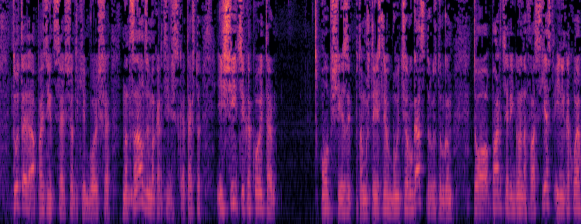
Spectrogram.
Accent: Moscow, Russia; now in Ukraine; я сам москвич, и просто там несколько лет назад переехал в Украину

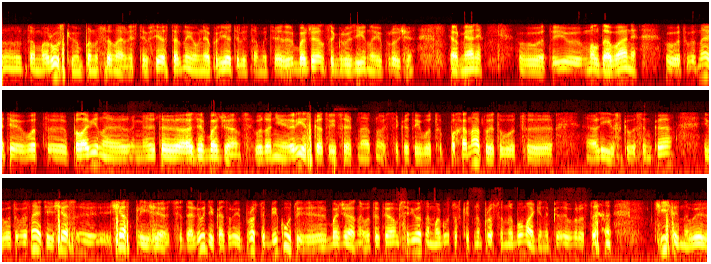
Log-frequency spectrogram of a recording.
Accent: Saint Petersburg, Russia; вот я коренной житель Санкт-Петербурга

